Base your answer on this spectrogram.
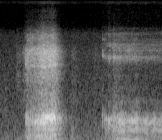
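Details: Snoring: a single rough snorting breath followed by a long whistling, buzzy breath.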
